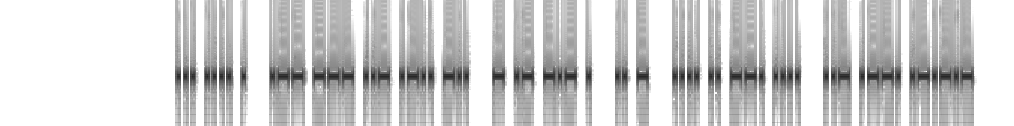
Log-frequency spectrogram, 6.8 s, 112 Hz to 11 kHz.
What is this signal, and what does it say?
Morse code, heard as a keyed tone, about 52 wpm, 700 Hz. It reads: SHE WOULD TAKE IT HIGH UP.
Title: Sentences from Top 1000 Words - Review Part 1 - 50wpm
